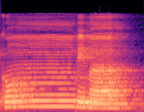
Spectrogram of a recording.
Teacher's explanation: کی وجہ سے اخفاء شفوی ہے، فَيُنَبِّئُكُم بِمَا، یہ کم بِمَا، میم اور با اکٹھے پڑھیں گے ملا کر، اخفاء ہوگا، ہونٹوں میں اخفاء ہے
